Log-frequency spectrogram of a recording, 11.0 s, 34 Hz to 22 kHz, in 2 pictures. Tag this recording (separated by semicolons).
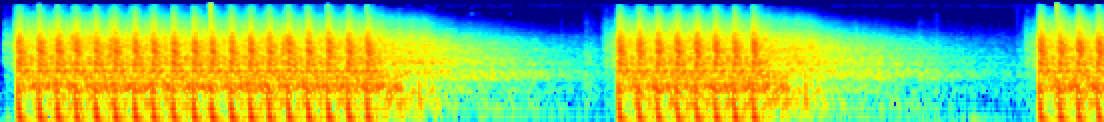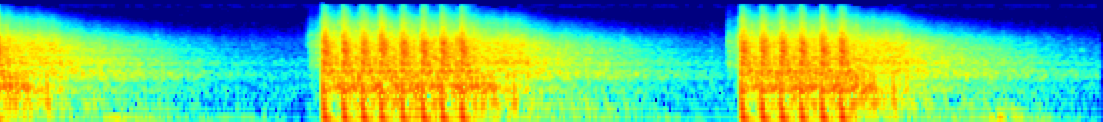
gun; anti-aircraft; m240; weapon; heavy; rumble; bang; machine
